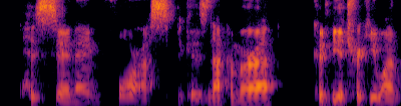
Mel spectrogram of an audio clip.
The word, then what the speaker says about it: Nakamura: often on the ielts listening test that's close it's spelt n a k a m u r a so danny corrected the other speaker it's not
